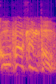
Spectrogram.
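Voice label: aircraft destroyed, Czech, mood high; speech; War Thunder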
